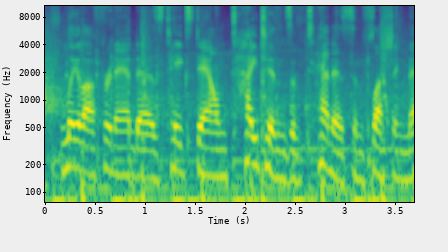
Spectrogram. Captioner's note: cheers and Applause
